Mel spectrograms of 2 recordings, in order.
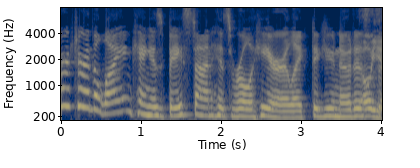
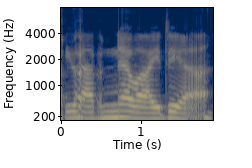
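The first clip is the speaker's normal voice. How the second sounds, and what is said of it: Good impression of cartoon villain voice. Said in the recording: “That was a really good Scar impression.”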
